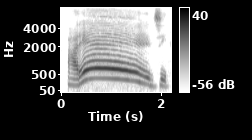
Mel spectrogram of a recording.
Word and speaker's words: parede: Chame a palavra. Faça de conta que a parede está passando do outro lado da rua. Você chama parede. A sílaba que se alonga é a sílaba tônica.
